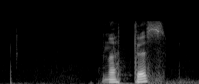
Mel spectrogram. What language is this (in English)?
Swedish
